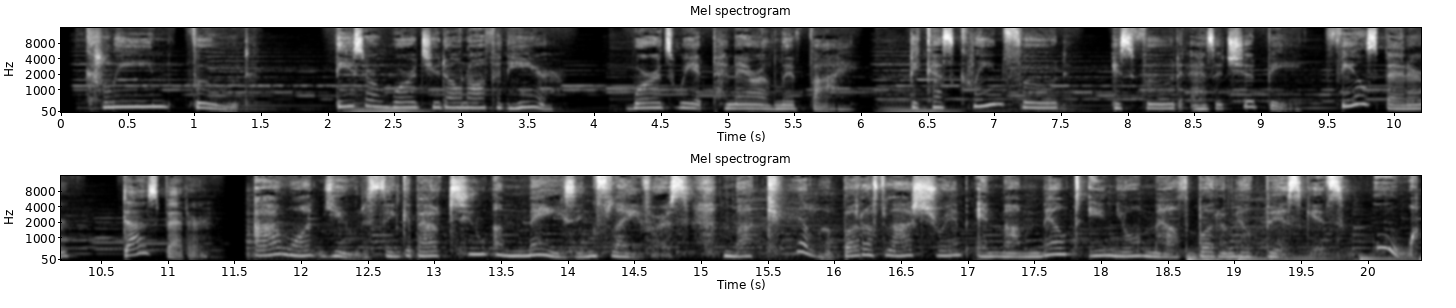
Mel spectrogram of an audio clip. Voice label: COMMERCIAL VOICE OVER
